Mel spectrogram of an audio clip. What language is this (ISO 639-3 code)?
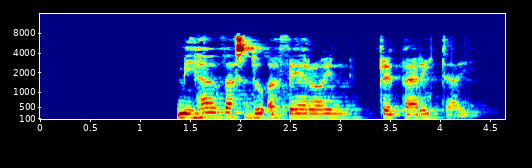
epo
